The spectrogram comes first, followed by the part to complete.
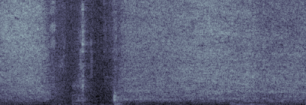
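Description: Faint rubbing and scraping of hands sliding over a large cardboard box as it is turned around, with a short break about half a second in.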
